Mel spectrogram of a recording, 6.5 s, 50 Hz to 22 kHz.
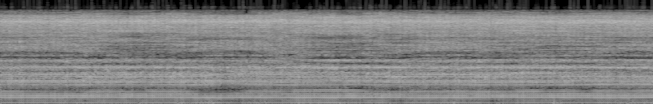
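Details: Honda GX35 grass cutter after cleaning its dirty carburetor: high, steady buzz from the small four-stroke holding even revs with no surging or misfire. Normal running.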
